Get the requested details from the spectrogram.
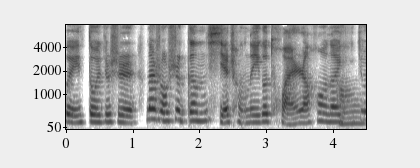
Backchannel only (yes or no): yes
